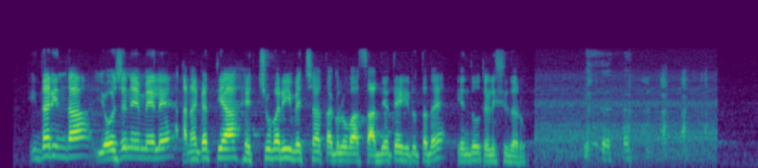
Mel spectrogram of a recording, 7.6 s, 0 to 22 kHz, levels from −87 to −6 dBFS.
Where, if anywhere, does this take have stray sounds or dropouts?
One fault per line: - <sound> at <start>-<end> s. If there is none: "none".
- laugh at 5.8-7.1 s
